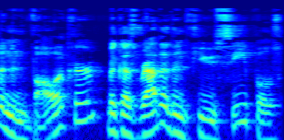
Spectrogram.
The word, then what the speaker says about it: involucre: I think some people will say like involucile or involucra, but it's involucre and involucile, okay?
